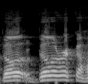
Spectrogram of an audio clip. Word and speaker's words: Billerica: I always pronounce it wrong. – Billerica High School, Billerica Memorial High School.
